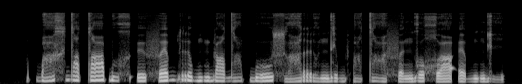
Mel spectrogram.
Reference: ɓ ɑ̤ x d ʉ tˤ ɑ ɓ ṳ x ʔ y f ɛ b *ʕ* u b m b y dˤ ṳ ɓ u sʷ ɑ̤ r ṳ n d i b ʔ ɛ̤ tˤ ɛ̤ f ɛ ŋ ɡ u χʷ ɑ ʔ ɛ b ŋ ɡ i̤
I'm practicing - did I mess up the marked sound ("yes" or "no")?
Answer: yes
